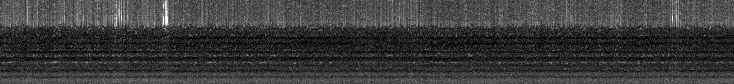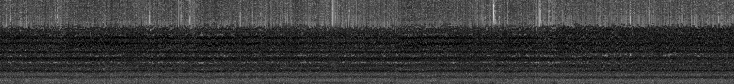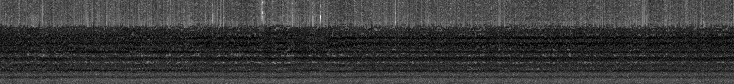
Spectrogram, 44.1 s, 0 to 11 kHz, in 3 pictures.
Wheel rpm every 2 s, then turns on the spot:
230, 230, 230, 230, 220, 230, 230, 230, 230, 230, 230, 230, 220, 210, 210, 230, 230, 220, 230, 230, 230, 230.
none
